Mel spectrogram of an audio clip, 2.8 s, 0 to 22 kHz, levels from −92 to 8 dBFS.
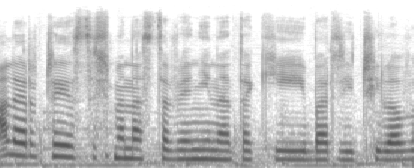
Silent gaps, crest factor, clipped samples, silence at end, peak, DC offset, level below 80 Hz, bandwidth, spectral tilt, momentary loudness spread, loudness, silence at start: none; 16 dB; under 0.1%; 0 s; -14 dBFS; under 0.1%; -52 dBFS; 17.5 kHz; -4 dB/octave; 4 LU; -30 LUFS; 0 s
